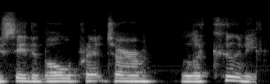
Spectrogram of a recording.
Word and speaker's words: lacunae: Paragraph, after you see chondroblasts and chondrocytes, and you see the bold print term lacunae. AE in Latin is pronounced as just an E, but it's a little cavity.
